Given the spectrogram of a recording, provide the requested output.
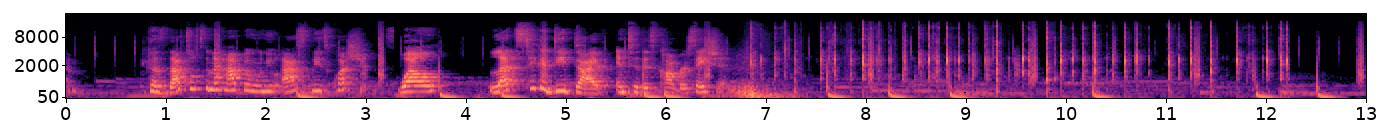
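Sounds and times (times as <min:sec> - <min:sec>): background music with kick drum: 0:00.0 - 0:13.0.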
